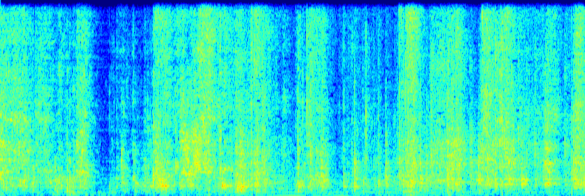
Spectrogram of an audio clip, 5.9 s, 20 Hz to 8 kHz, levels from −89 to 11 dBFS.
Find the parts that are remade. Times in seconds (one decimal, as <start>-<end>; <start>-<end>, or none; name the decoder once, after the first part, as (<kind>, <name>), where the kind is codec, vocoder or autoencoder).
0.0-2.3 (vocoder, HiFi-GAN)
